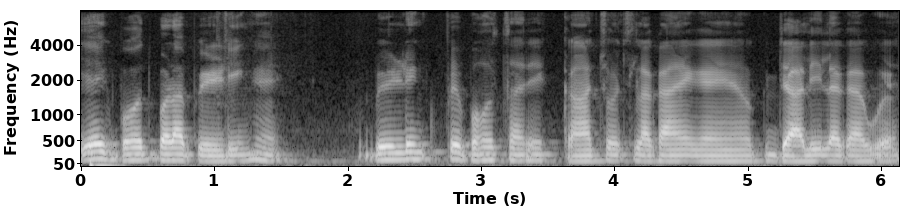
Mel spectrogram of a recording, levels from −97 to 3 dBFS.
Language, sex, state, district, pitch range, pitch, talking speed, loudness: Hindi, male, Bihar, Katihar, 105-120 Hz, 110 Hz, 165 wpm, -17 LUFS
